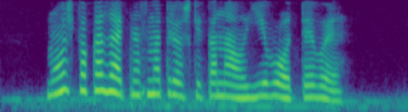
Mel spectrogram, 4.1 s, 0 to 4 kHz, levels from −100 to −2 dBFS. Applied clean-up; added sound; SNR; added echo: none; none; none; none.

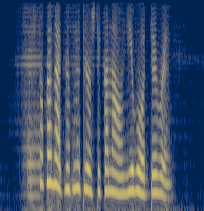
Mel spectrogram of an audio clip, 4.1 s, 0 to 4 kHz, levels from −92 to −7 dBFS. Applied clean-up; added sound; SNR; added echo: neural separator model SepFormer WHAMR!.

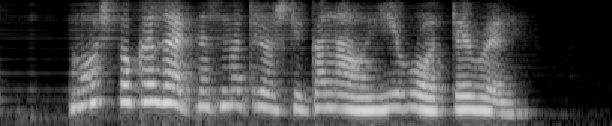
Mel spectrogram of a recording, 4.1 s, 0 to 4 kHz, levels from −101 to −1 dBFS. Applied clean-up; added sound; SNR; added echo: neural mask model DeepFilterNet 3.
